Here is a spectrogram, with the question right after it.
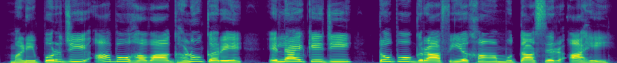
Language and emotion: Sindhi, neutral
